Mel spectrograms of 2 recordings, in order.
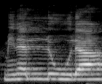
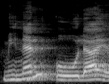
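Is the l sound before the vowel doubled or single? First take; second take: doubled; single. First: A doubled l runs straight into ula. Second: A single l, then a glottal stop before ula. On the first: The speaker calls it wrong. "രണ്ട് ലാമ് ഒന്ന് ഷദ്ദുള്ളൊരക്ഷരമായിട്ട് വരും" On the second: The speaker calls it right. "ശ്രദ്ധിച്ചോദണം"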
